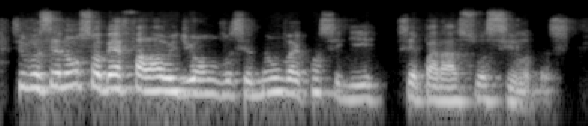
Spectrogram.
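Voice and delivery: ordinary talk, nothing marked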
